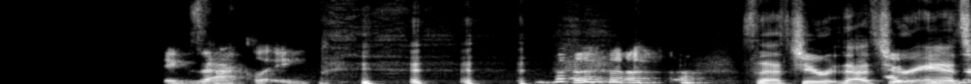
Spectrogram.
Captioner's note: both laughing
